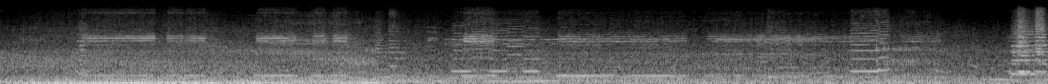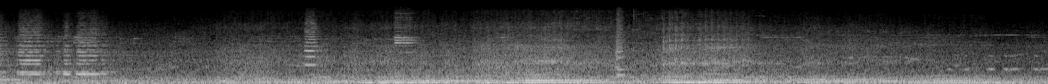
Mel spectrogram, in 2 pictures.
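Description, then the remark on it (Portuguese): Loud, busy street traffic in Yangon with a steady engine roar, repeated car horns honking at various pitches, and indistinct voices of people in the background throughout. “O ar-condicionado contrasta com a temperatura lá fora e assim que se abrem as portas, para além de um bafo que se mostra imponente, o caos típico de uma cidade asiática.”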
